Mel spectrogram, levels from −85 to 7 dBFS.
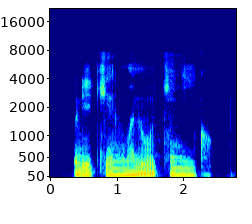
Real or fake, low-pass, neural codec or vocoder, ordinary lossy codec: fake; none; codec, 16 kHz, 2 kbps, X-Codec, HuBERT features, trained on balanced general audio; none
